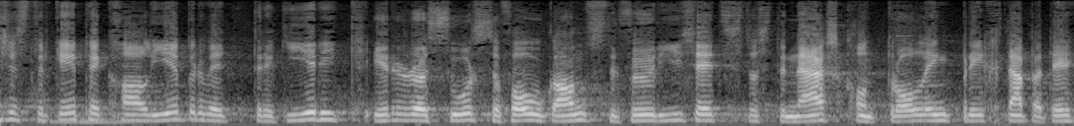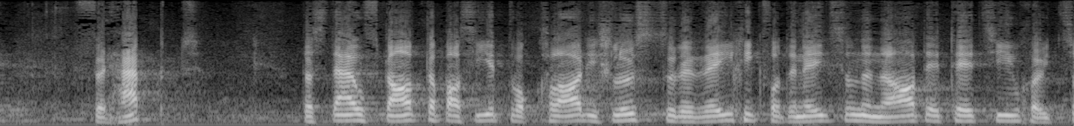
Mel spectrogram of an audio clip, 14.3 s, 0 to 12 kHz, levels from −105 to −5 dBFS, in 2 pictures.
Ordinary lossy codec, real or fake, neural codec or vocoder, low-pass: none; real; none; none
